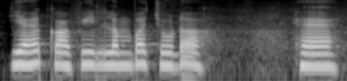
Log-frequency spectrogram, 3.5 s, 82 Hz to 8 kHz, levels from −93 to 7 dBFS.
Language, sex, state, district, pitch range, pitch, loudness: Hindi, male, Uttar Pradesh, Shamli, 195-215 Hz, 205 Hz, -16 LUFS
